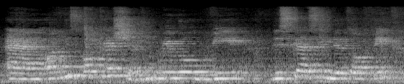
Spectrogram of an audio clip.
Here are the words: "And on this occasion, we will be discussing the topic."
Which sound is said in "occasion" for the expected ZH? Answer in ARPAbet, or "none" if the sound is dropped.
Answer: SH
